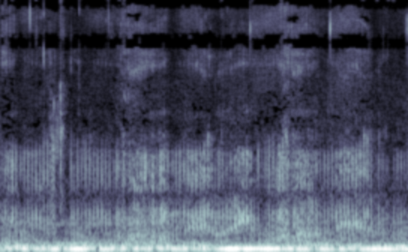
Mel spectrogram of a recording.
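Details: Loud purr from a house cat being stroked, a dense low vibrating rumble that swells and eases with each breath, steady throughout, light scratching of fingers in fur.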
